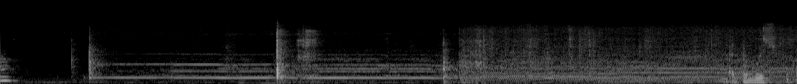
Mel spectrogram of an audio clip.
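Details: Nivona/Melitta coffee machine squealing during rinse/flush: steady shrill whistle holds several seconds while water flows; leaking crema valve holder seal.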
